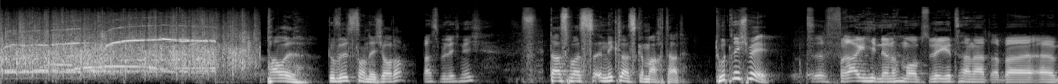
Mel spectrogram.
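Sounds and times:
audience applause: 0:00.0 - 0:02.6
speech: 0:02.7 - 0:10.5.

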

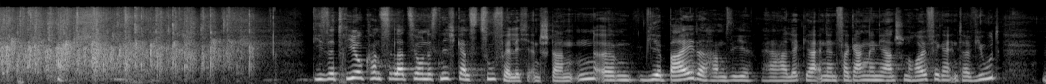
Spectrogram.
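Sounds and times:
audience applause: 0:00.0 - 0:02.7
speech: 0:03.1 - 0:10.4.

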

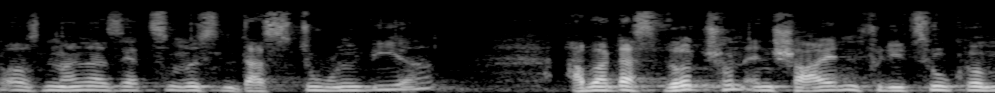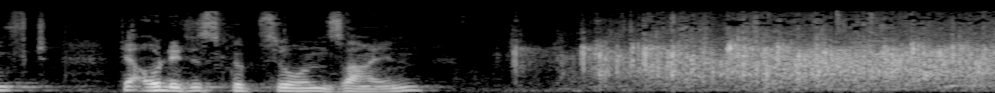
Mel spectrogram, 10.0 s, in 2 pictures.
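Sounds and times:
speech: 0:00.1 - 0:07.6
audience applause: 0:07.5 - 0:09.9.

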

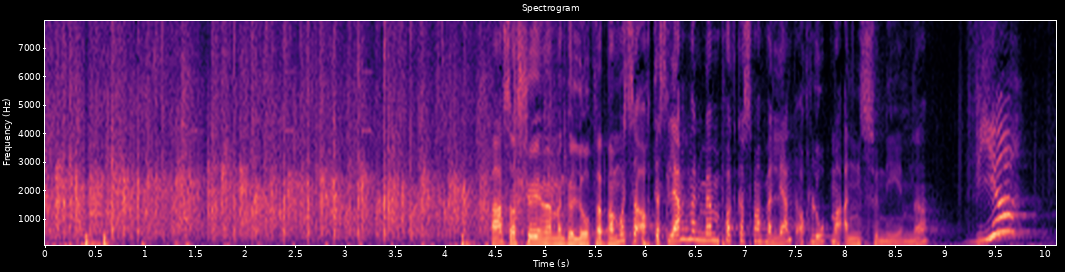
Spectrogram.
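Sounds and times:
audience applause: 0:00.0 - 0:05.4
speech: 0:04.5 - 0:09.8.

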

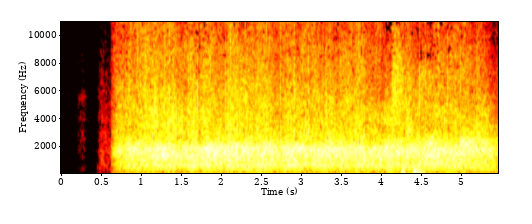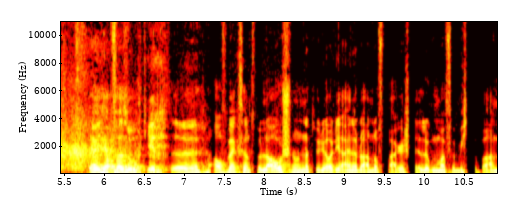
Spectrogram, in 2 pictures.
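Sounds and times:
audience applause: 0:00.4 - 0:06.4
speech: 0:05.8 - 0:10.9.

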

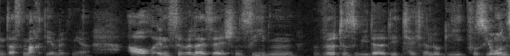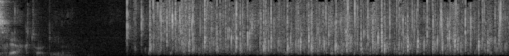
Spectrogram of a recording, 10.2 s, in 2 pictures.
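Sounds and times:
speech: 0:00.0 - 0:05.9
friendly audience applause: 0:06.4 - 0:10.1.

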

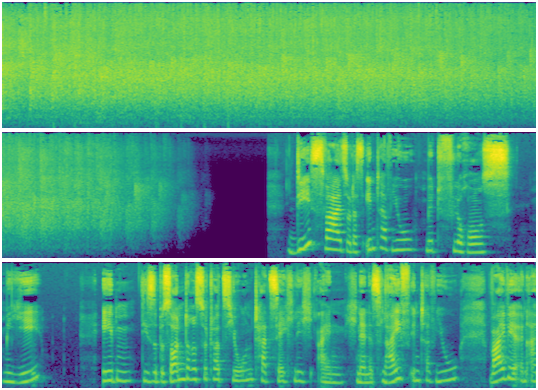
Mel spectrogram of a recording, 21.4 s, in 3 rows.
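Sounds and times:
audience applause in concert hall: 0:00.0 - 0:09.6
speech: 0:11.1 - 0:14.8, 0:15.6 - 0:21.3.

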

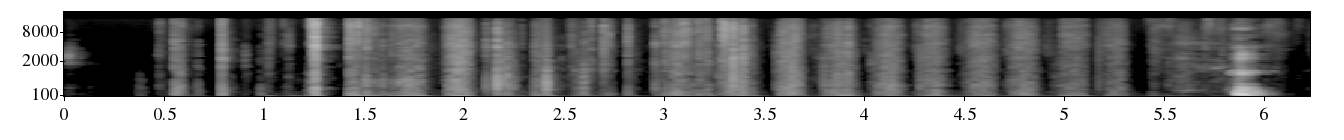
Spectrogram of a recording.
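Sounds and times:
knife sawing through a crusty bread roll: 0:01.4 - 0:05.7.

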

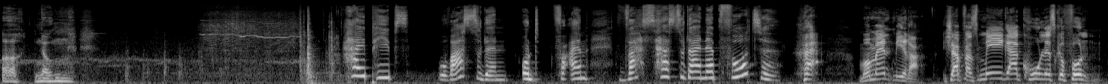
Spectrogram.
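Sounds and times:
speech: 0:00.0 - 0:01.0, 0:03.5 - 0:11.0
window sliding shut: 0:00.9 - 0:03.4.

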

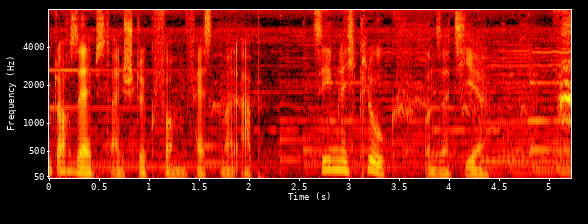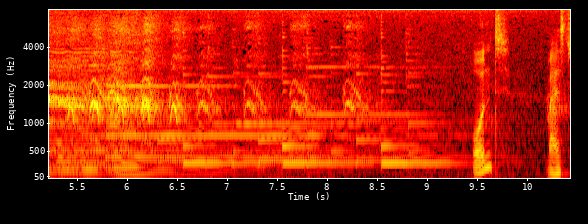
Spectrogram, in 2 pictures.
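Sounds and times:
speech: 0:00.0 - 0:05.4, 0:09.5 - 0:10.4
crow cawing: 0:03.5 - 0:03.9, 0:04.6 - 0:08.6.

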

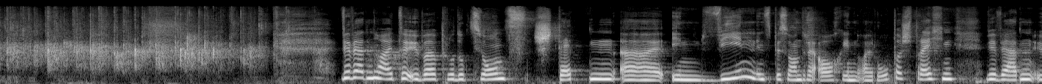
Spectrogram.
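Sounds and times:
audience applause: 0:00.0 - 0:02.9
speech: 0:03.4 - 0:10.4.

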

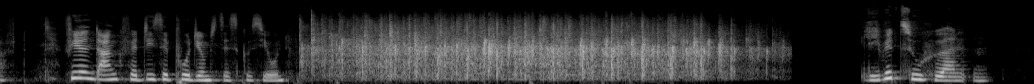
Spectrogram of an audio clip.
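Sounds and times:
speech: 0:00.0 - 0:03.1, 0:08.7 - 0:10.0
audience applause after panel discussion: 0:03.0 - 0:08.0.

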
